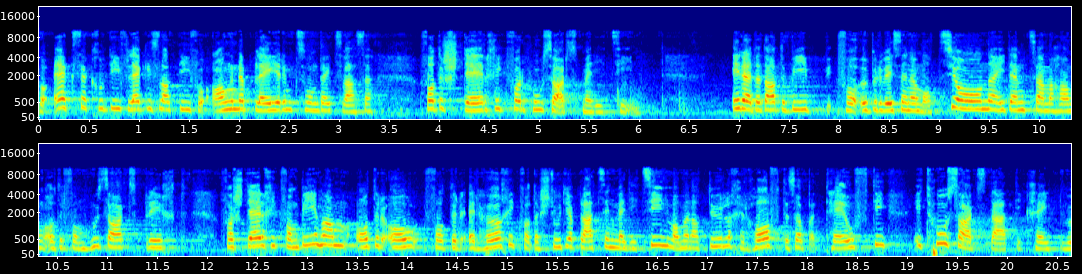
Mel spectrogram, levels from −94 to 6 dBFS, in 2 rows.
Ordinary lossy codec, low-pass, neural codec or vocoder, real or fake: Opus, 32 kbps; 9.9 kHz; none; real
